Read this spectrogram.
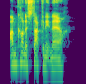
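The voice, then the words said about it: Put-on British accent. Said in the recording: “You're still doing the British accent.”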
